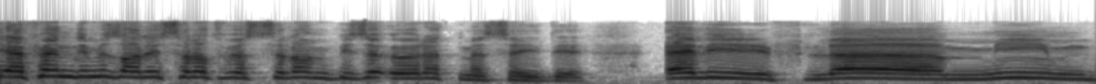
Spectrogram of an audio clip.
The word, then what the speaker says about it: Elif Lam Mim: aleyhissalatu vesselam bize öğretmeseydi Elif Lam Mim diye okunuşu Biz ne okurduk Elem der giderdik okunu şu bile o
